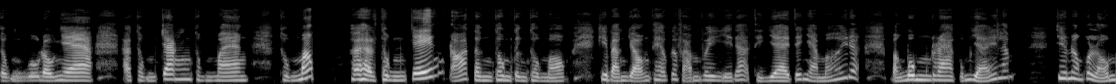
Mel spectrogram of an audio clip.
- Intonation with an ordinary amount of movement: Yes, average, 4.0 semitones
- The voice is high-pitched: Yes, high, 195 Hz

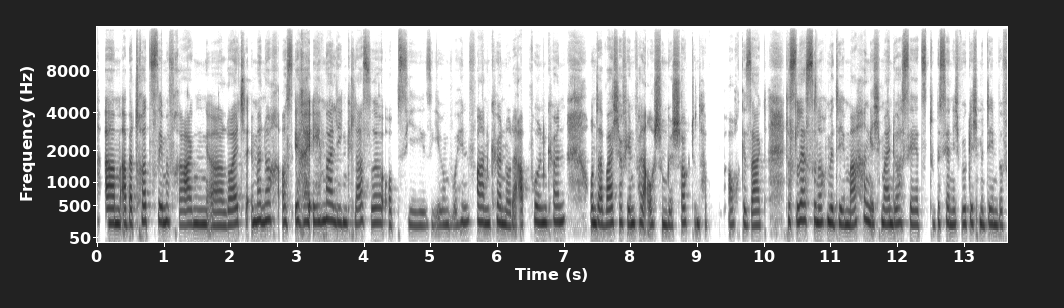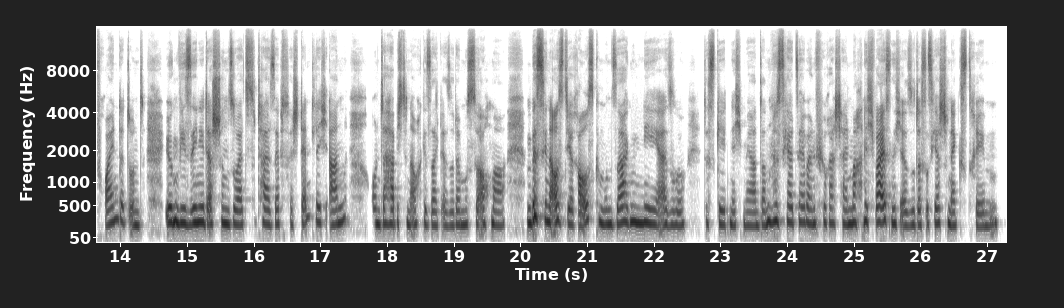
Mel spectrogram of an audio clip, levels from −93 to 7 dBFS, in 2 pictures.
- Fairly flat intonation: Yes, narrow, 2.2 semitones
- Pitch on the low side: No, high, 225 Hz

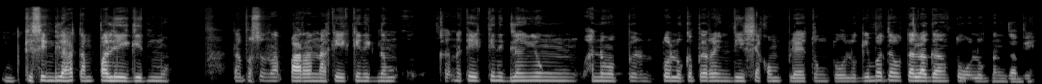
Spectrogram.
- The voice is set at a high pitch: No, medium, 165 Hz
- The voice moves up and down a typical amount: No, narrow, 1.9 semitones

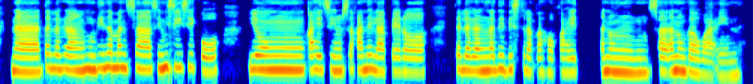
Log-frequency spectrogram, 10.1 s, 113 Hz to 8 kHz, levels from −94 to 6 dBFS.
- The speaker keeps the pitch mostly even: Yes, narrow, 2.2 semitones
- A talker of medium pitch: No, high, 230 Hz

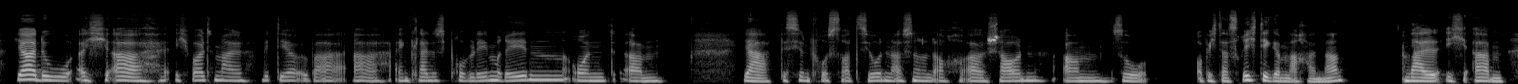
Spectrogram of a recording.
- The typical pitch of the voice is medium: Yes, medium, 170 Hz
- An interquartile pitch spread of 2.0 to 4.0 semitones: Yes, narrow, 2.5 semitones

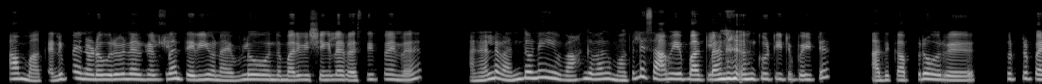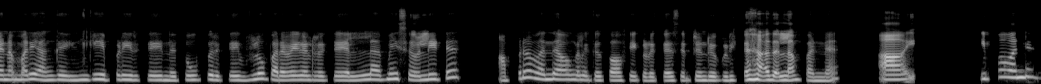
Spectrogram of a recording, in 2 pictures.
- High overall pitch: Yes, high, 215 Hz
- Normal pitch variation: Yes, average, 3.6 semitones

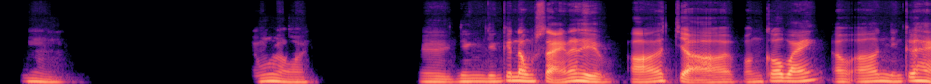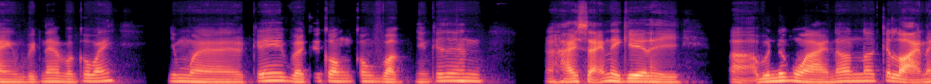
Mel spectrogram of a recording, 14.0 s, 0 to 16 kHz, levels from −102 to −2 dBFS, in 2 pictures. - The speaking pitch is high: No, low, 130 Hz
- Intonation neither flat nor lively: Yes, average, 4.2 semitones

